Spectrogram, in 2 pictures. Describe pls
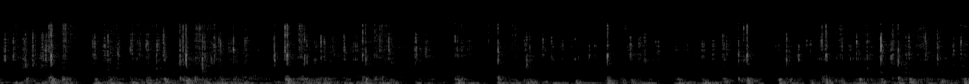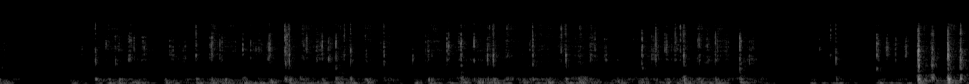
Sound effect of a computer keyboard.
Fun fact: You just got Rick Rolled, because I recorded myself typing the chorus of Never Gonna Give You Up.
You can use this sound in any way you want.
